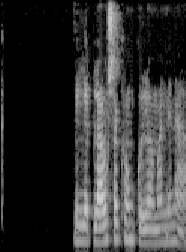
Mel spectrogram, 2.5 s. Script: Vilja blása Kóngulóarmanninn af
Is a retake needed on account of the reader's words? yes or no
no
